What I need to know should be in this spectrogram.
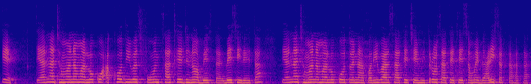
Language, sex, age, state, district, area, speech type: Gujarati, female, 18-30, Gujarat, Junagadh, rural, spontaneous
